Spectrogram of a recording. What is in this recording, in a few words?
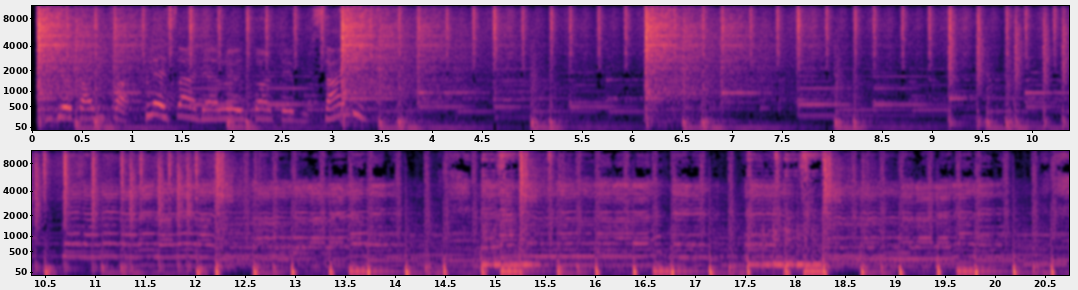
Emotional Mara Beat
